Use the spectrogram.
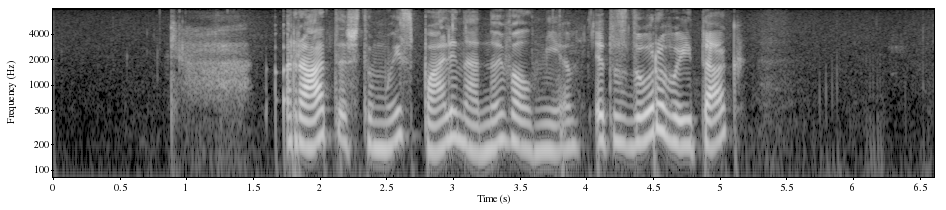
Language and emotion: Russian, positive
